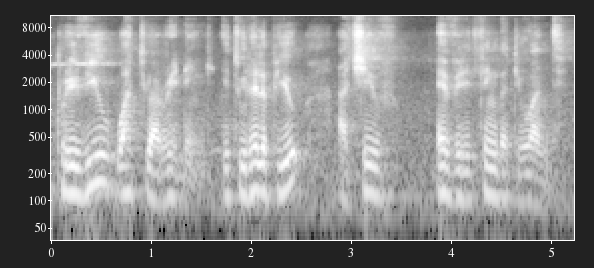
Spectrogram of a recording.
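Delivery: ordinary delivery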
